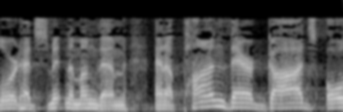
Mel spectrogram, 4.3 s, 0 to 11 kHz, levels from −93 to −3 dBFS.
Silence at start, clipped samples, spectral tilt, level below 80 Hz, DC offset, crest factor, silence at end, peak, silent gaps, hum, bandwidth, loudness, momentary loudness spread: 0 s; under 0.1%; -5.5 dB/octave; -58 dBFS; under 0.1%; 16 dB; 0 s; -8 dBFS; none; none; 6.6 kHz; -25 LUFS; 5 LU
